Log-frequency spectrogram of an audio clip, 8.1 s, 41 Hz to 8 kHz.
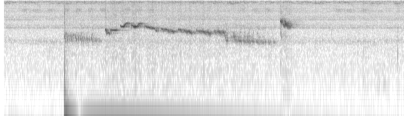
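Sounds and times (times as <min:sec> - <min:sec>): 
White-browed Shama in Subic Philippines: 0:01.3 - 0:06.5.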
